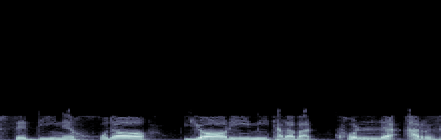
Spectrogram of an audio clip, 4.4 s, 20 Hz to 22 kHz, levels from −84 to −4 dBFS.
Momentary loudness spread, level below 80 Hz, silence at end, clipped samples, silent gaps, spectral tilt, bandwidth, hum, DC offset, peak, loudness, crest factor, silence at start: 13 LU; -56 dBFS; 0 s; under 0.1%; none; -7 dB/octave; 4.9 kHz; none; under 0.1%; -6 dBFS; -21 LUFS; 16 dB; 0.15 s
